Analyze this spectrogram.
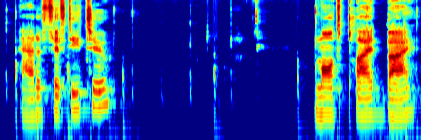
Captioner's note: keyboard clicks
